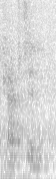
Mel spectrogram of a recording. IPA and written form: ˈkæptɪn (captain)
